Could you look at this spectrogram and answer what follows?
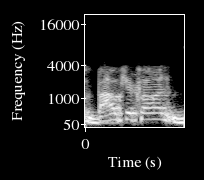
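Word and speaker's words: Bouchercon: It's BokaCon, BokerCon. It's named after a guy named Anthony Boucher, who in the 20s and 30s was one of like the founding fathers of early crime writing.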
